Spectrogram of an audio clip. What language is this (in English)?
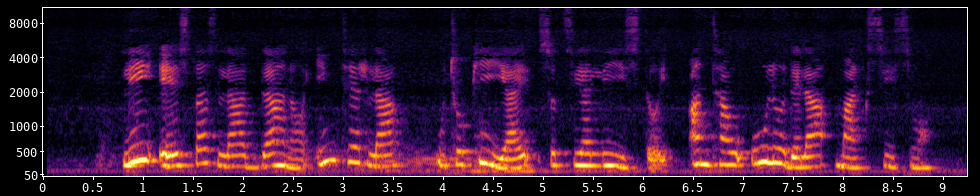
Esperanto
